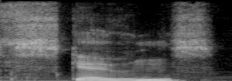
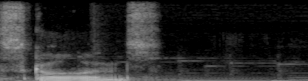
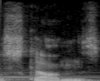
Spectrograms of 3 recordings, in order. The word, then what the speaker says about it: scones: crumpets scones and jam and yes it is pronounced scones it's my favorite now I'm confused who's attacked you by calling it like scans everyone okay but actually break breaking that a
